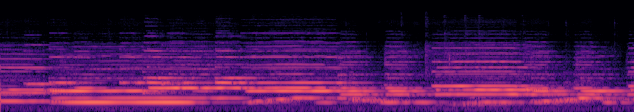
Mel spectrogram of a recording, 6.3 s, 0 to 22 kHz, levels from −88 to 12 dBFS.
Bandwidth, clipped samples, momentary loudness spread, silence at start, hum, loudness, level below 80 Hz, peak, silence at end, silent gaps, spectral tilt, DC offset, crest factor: 8.2 kHz; under 0.1%; 7 LU; 0 s; none; -24 LUFS; -68 dBFS; -10 dBFS; 0 s; none; -4.5 dB/octave; under 0.1%; 14 dB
